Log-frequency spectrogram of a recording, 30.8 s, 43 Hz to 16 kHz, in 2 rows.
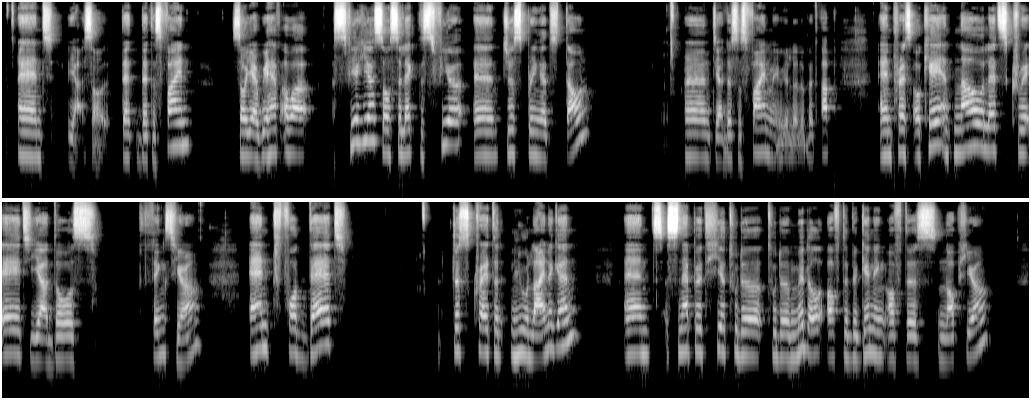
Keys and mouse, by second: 2.4 right click, 3.3 ctrl+z, 5.0 right click, 5.8 g, 14.6 right click, 18.0 right click.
